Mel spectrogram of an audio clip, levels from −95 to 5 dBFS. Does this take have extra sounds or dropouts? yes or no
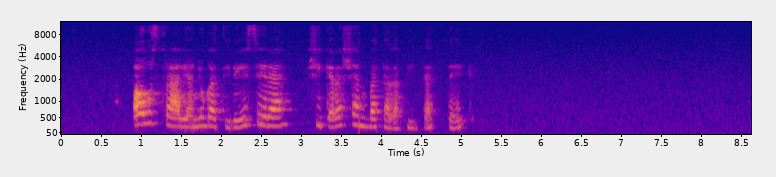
no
